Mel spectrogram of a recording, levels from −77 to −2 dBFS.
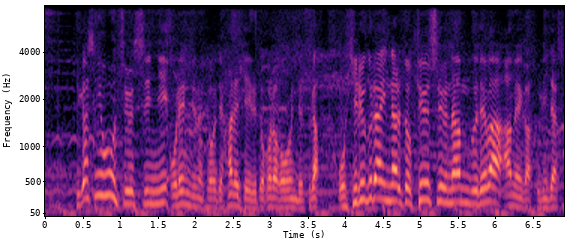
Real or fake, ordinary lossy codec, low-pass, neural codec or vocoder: fake; none; none; codec, 16 kHz, 6 kbps, DAC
